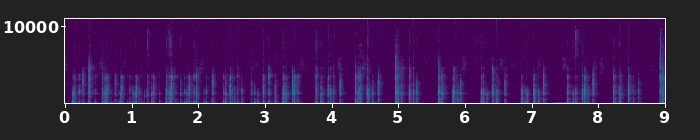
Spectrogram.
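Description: Long nails tap rapidly on a hand-sized, solid lilac silicone-covered phone case on a phone held in both hands. The result is a quick, uneven stream of soft, dull, low thuds that stop dead with no ring.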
